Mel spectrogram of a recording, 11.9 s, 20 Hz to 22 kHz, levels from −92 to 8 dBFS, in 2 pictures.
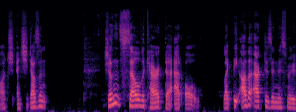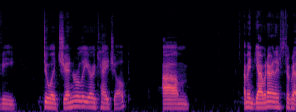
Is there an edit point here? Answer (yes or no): no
